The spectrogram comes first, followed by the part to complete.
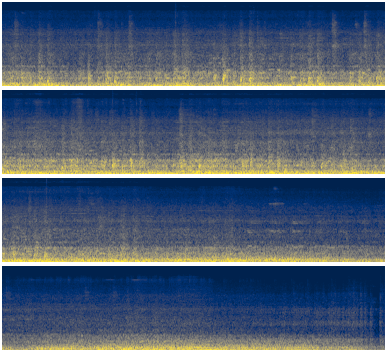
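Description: Cabin noise of a narrow-gauge Yokkaichi Asunarou Railway train car under way: a steady low rumble of wheels on rail and running gear. It eases off over the last several seconds as the train slows.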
